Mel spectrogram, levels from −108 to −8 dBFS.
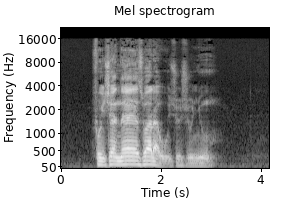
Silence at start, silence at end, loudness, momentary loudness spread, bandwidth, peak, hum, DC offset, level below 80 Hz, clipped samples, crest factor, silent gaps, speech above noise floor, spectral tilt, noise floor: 0.65 s; 1.15 s; -18 LUFS; 16 LU; 16.5 kHz; -2 dBFS; none; under 0.1%; -50 dBFS; under 0.1%; 18 dB; none; 43 dB; -4.5 dB/octave; -62 dBFS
